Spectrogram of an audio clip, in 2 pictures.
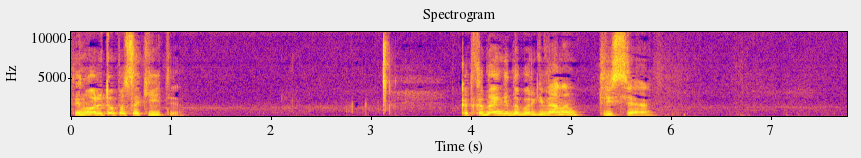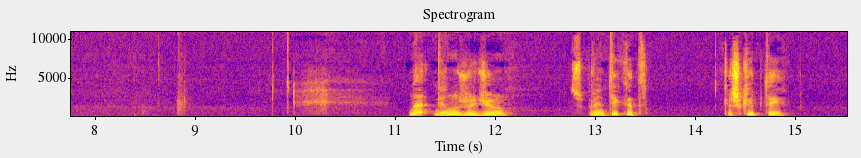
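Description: A middle-aged man speaks calmly and quietly, close by.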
